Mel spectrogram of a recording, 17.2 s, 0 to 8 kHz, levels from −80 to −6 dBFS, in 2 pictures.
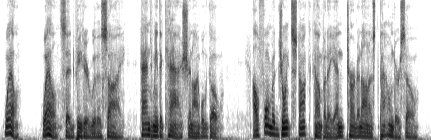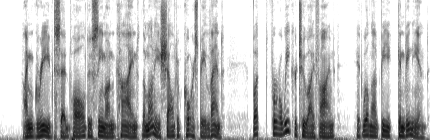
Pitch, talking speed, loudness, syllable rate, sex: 95 Hz, 190 wpm, -18 LUFS, 4.7 syllables/s, male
